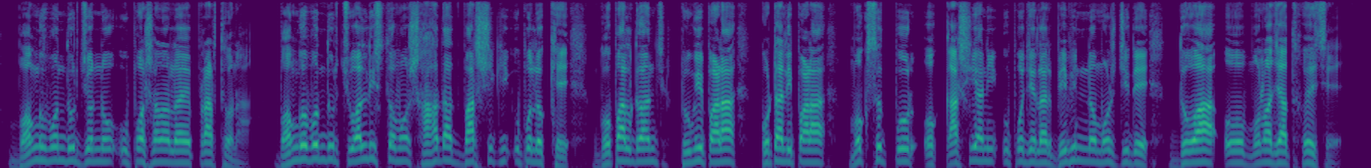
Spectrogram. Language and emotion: Bengali, neutral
